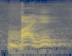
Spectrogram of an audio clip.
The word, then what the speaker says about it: भाई: यहां पे हमने उच्चारण किया भाई, लेकिन वहां उच्चारण क्या है, बाई।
